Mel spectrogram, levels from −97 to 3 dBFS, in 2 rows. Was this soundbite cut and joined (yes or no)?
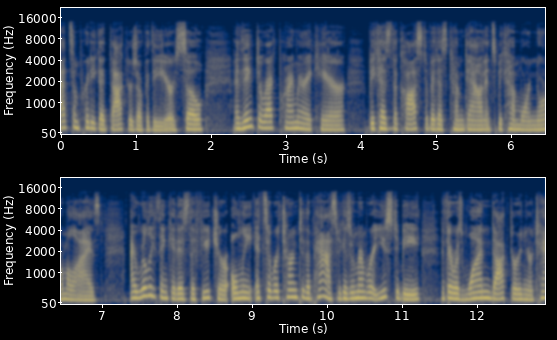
no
